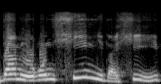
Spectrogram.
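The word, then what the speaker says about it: היא: 히 발음이 히겠죠.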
